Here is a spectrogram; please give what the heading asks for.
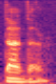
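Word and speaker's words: dunder: Modules and methods with two underscores are easier and are pronounced dander.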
